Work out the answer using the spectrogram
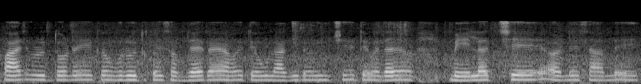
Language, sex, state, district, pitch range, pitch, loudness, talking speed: Gujarati, female, Gujarat, Gandhinagar, 195-210 Hz, 205 Hz, -19 LUFS, 180 wpm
